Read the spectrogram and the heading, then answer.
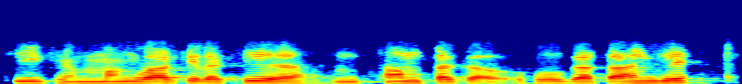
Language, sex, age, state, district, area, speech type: Hindi, male, 18-30, Bihar, Samastipur, rural, conversation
